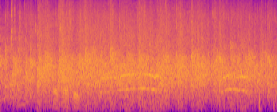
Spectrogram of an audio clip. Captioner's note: crowd applauding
